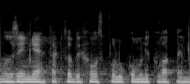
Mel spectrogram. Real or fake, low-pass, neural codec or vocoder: fake; 14.4 kHz; codec, 44.1 kHz, 7.8 kbps, Pupu-Codec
